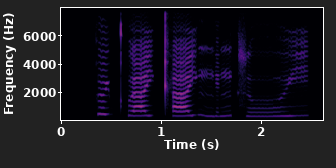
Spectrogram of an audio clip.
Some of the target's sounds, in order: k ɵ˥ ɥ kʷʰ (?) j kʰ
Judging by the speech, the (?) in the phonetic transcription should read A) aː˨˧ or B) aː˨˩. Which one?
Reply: A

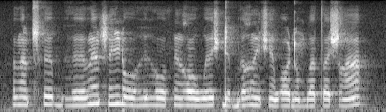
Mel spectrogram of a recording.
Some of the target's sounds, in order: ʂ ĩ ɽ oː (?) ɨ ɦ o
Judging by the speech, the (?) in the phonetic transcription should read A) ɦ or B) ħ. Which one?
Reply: A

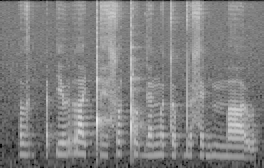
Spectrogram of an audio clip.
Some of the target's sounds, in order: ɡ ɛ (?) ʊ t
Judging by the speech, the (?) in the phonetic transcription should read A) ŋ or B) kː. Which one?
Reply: A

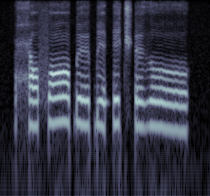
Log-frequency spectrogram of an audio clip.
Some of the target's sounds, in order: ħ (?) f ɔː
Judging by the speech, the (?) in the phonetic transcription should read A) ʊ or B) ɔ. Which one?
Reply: B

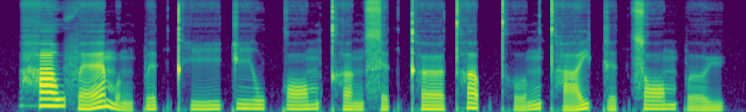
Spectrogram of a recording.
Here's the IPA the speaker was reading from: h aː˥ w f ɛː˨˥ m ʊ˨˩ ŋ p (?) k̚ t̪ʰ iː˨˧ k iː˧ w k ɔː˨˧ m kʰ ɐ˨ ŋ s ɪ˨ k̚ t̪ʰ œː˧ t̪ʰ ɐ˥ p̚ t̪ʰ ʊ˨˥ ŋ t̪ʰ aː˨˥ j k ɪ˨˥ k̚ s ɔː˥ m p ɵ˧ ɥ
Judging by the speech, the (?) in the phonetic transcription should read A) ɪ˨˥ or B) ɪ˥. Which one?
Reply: A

